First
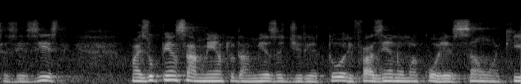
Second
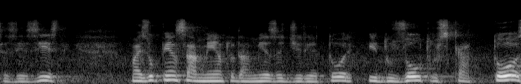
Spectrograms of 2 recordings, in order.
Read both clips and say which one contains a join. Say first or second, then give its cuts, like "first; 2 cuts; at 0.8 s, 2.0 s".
second; 1 cut; at 3.5 s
